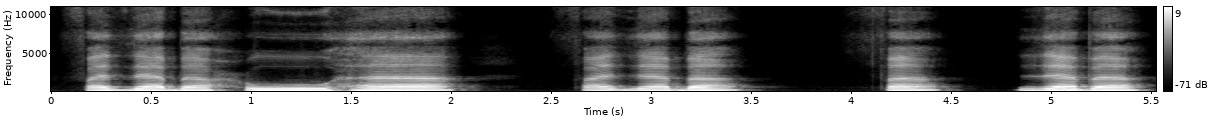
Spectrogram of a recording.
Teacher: زال کو نرمی کے ساتھ پڑھیے، زا کی طرح نہیں پڑھنا، زبان کو تھوڑا سا باہر نکالیے، دانتوں کے درمیان میں دیجئے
